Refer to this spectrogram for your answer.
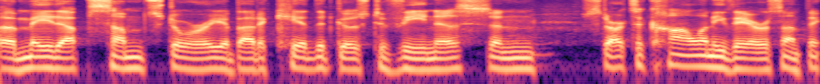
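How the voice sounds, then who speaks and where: A man with an American accent talks in a normal speaking voice at a fairly low pitch and a fairly slow pace, with a dry, close sound and no echo. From California. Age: 60s. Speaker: writer and producer. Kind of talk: interview conversation.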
